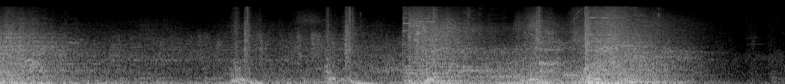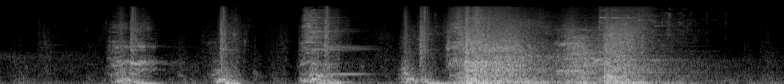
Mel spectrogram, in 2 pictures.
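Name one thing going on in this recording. Weapons clash and strike in quick hits.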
